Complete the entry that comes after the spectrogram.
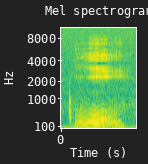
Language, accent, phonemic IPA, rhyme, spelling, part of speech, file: English, US, /jiː/, -iː, ye, pronoun, En-us-ye.ogg
- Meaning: 1. You (the people being addressed) 2. You (the singular person being addressed)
